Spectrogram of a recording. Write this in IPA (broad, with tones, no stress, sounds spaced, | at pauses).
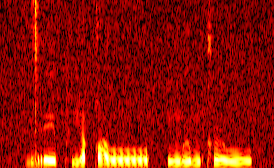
d r e˧ pʰ i˦ q oː˨ | ŋ͡m ɯ˦ m kʰ ɹ u˧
